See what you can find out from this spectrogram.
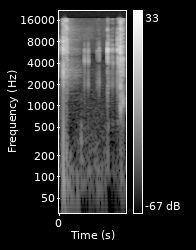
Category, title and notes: Sound effects > Objects / House appliances
Popping a soda can. Recorded with Dolby On app, from my phone.
beer, pop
